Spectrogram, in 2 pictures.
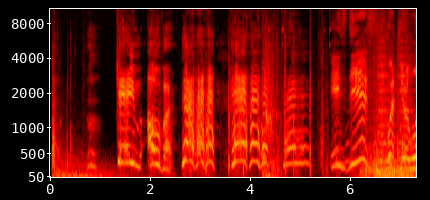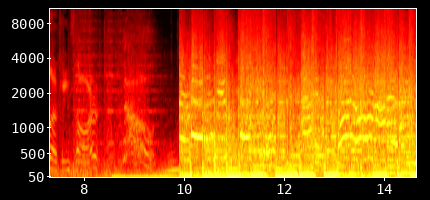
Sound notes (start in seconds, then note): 2.6 hysterical and annoying laugh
